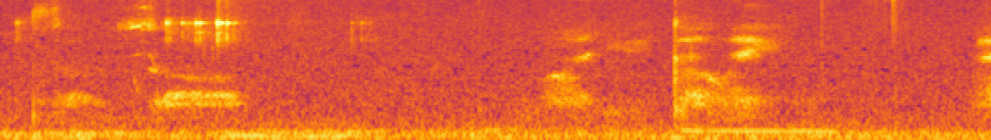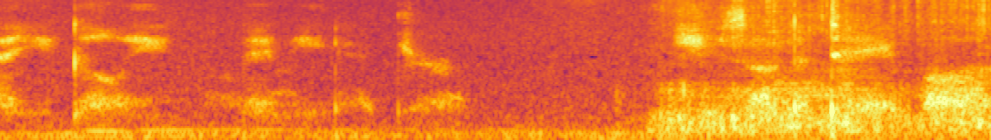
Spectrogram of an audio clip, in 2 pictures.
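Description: The speaker whispers very slowly, with long, frequent pauses between words. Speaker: ASMR creator. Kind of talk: talking to a pet cat. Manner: whispered; soft-spoken. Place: home room. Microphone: phone near.

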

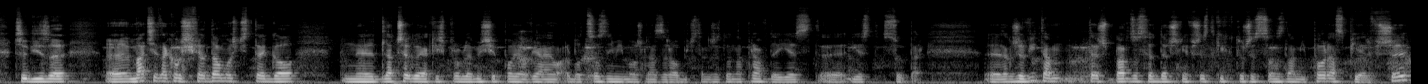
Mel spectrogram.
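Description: Against light background noise, a man speaks at a moderate pace with fairly even intonation. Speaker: dog trainer hosting a live stream. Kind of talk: casual live-stream chat. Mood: warm, friendly. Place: home room. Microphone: webcam.

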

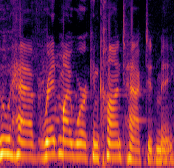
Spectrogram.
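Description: With an American accent, a woman speaks at a moderate pace and ordinary pitch variation over noticeable background noise. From New York. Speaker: lawyer. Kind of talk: testimony. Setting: public hearing.

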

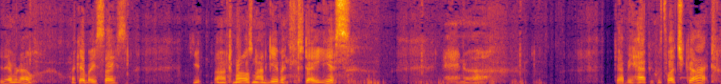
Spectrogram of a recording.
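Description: With a Southern US accent, the speaker keeps a moderate pace broken by long, frequent pauses. The sound is dry with no echo, over light background noise. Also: man, fairly high pitch for a man, ordinary pitch variation. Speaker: vlogger. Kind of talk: casual chat. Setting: outdoors. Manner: halting; soft-spoken. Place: street. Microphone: earbuds.

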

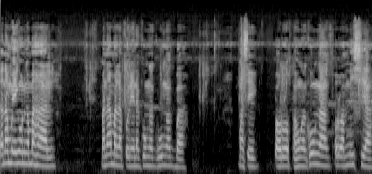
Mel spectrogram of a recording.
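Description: At a moderate pace, a woman with a medium pitch keeps her intonation fairly even, with long, frequent pauses. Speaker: vegetable vendor vlogger. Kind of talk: casual vlog monologue.

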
